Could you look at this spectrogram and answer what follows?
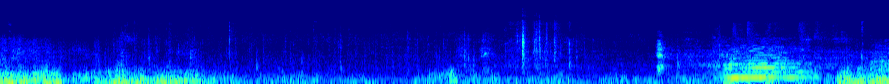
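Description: Cattle moo in an outdoor setting, with a loud, drawn-out low moo near the end over scattered rustling and movement.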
